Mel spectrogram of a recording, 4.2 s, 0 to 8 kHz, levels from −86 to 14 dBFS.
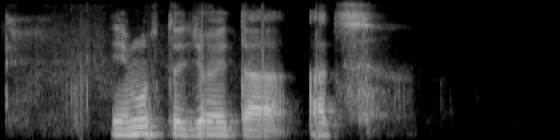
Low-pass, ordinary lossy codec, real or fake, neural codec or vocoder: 7.2 kHz; Opus, 32 kbps; real; none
